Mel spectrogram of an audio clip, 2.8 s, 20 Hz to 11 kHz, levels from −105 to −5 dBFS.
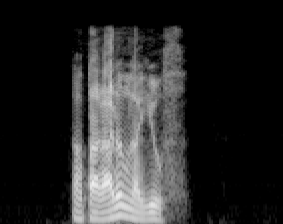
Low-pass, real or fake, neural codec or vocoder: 7.2 kHz; fake; codec, 16 kHz, 4 kbps, FreqCodec, larger model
